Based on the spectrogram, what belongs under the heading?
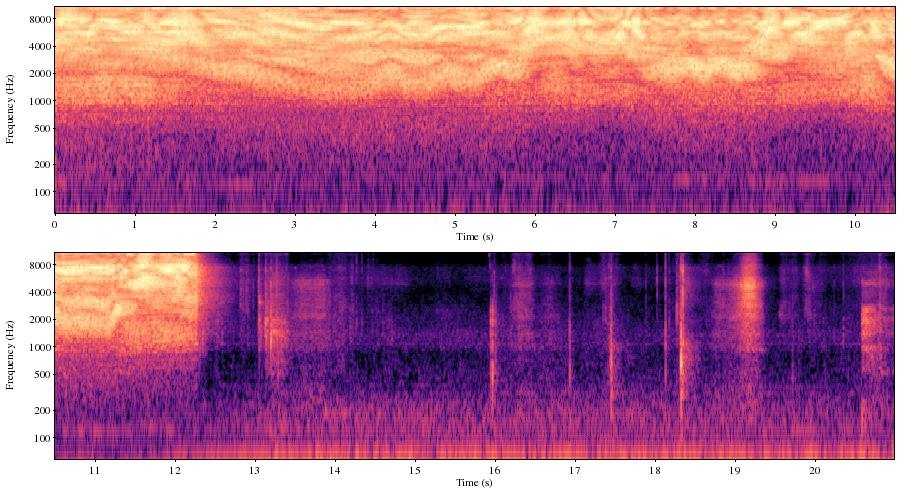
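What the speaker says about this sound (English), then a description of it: "we're going to put some steam on that to start the curing process" A steamer blasts a loud, steady hiss of steam onto paint protection film on a Harley Davidson side panel cowling for about twelve seconds, then cuts off, leaving faint clicks and small handling noises.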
